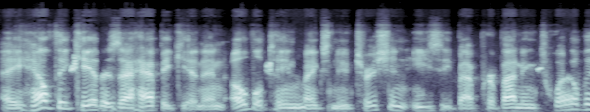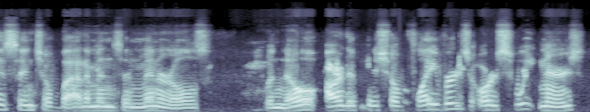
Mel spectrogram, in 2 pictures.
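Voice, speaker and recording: Gravelly Texan man, slow and dry. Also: a little high, expressive, a bit bright, slight background noise. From Texas. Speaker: reseller guest. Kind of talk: casual livestream chat. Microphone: video call. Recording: dull lo-fi video call audio.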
